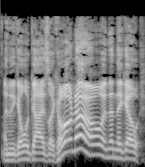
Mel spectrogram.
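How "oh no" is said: high, loud mock "oh no" of a worried old dad; mock dismay. Podcaster mocking the old dad in a finance ad, hammed-up loud high dismay. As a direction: ham up the old man's dread.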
